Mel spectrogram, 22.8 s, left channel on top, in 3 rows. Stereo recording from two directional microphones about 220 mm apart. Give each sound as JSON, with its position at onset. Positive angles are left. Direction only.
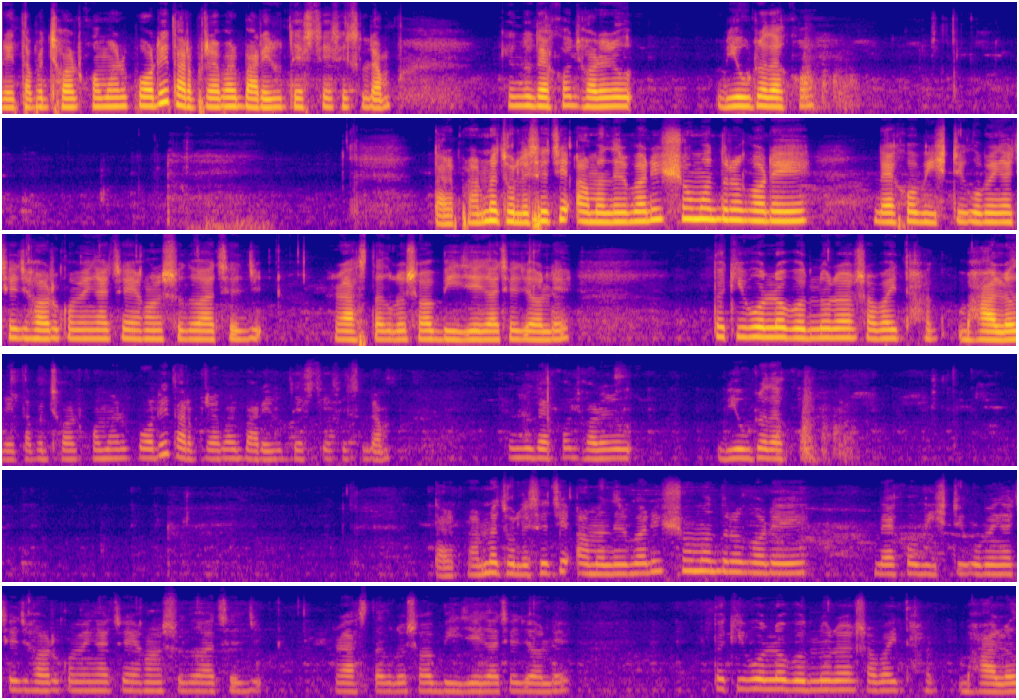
{"t": 0.0, "sound": "speech", "side_deg": 45}
{"t": 8.8, "sound": "a sound", "side_deg": 30}
{"t": 10.2, "sound": "speech", "side_deg": 40}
